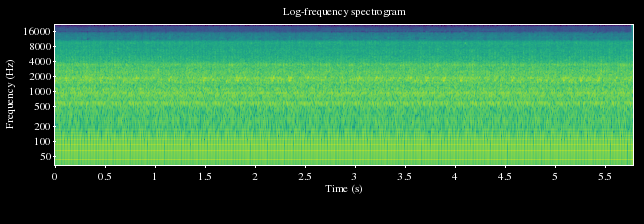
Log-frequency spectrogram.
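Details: 1995 Western Star with Cat 3406E diesel after installing new 6-inch Grand Rock exhaust: deep, steady idle with even low rumble, no misses or knocks; exhaust leak fixed.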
